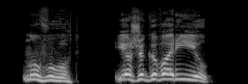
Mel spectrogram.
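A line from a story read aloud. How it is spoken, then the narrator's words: Sigh. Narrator (Russian): вздохнул Флай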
